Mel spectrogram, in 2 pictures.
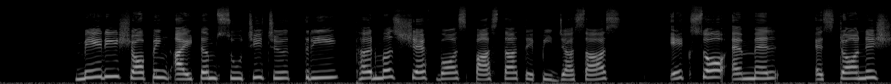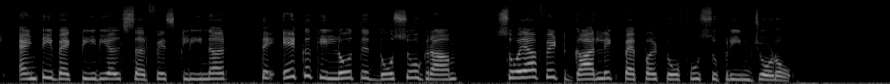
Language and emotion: Dogri, neutral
